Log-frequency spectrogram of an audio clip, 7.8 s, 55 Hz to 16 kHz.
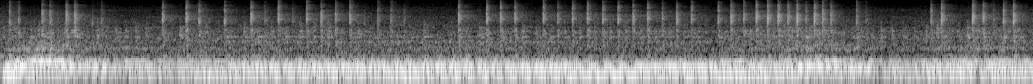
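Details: Built Subaru EJ257 WRX engine with Manley internals idling steadily, overlaid with sharp metallic taps in quick bursts; owner says it doesn't sound like rod knock or lifter noise, cause unknown.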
